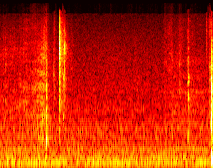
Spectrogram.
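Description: Freehand scissor cuts through paper for a Halloween craft project, a few sharp, close snips spaced apart against a quiet background hum.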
